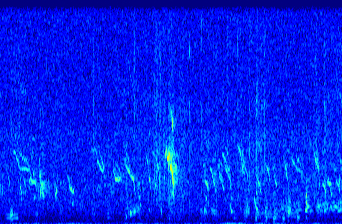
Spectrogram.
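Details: Backyard chickens give a busy stream of short high chirps that sweep up and down, with a few lower clucky notes. One louder descending peep stands out near the middle.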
